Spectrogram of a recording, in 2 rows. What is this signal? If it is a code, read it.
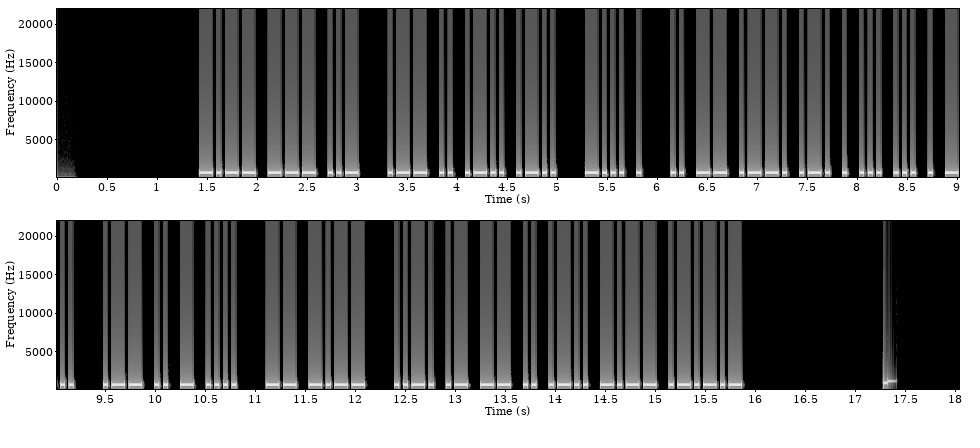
Morse code, heard as a keyed tone, about 28 wpm, 700 Hz. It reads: YOU WILL BE IMPRESSED WITH MY FAMILY.
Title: Sentences from Top 1600 Words 28wpm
